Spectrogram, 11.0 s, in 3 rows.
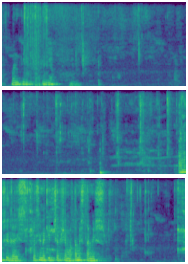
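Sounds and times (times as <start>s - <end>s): wet chewing and lip-smacking: 1.6s - 7.2s, 9.4s - 10.9s.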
